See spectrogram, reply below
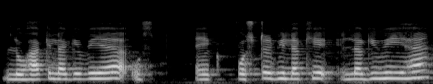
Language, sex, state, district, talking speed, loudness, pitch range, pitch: Hindi, female, Bihar, West Champaran, 180 wpm, -17 LUFS, 240-275 Hz, 260 Hz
